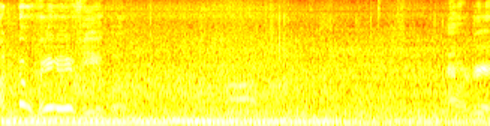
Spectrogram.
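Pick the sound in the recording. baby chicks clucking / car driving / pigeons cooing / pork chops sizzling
car driving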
